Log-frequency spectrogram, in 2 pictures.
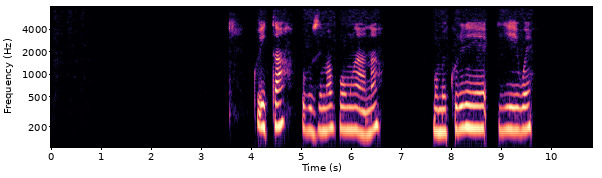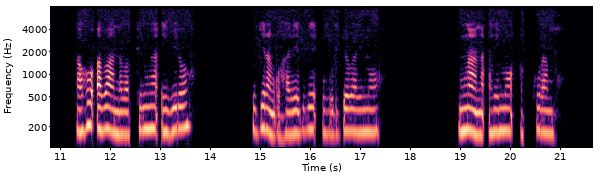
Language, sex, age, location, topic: Kinyarwanda, female, 25-35, Huye, health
